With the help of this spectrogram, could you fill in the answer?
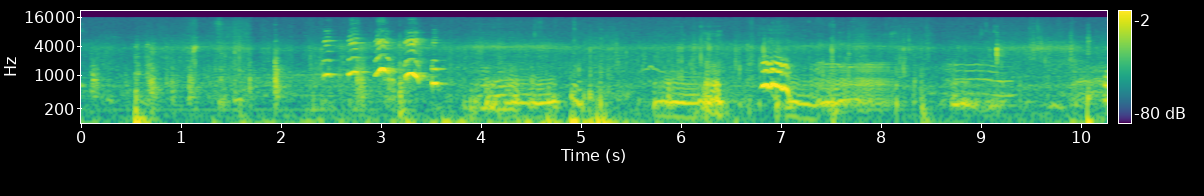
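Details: Three-week-old Weimaraner puppies playing together, giving low rumbling growls between high, wavering whimpers and yelps, with squeaky harmonic cries near three seconds and again near seven; scuffling and soft rustling throughout.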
